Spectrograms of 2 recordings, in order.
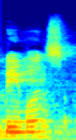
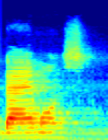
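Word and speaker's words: daemon: कई लोग इसको प्रोनाउंस करते हैं डायमन्स, ठीक है, कई लोग बोलते हैं डीमन्स, तो आप यहाँ पर कोई भी चीज़ यहाँ से प्रोनाउंस कर सकते हो, ठीक है, जो भी आपको अच्छा लगे।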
